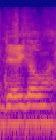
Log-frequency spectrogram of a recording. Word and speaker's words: Daigle: I'd like to welcome Daigle. Is that how you pronounce it? Come on up. Welcome. Thank you very much for the invite. My name is Daigle.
